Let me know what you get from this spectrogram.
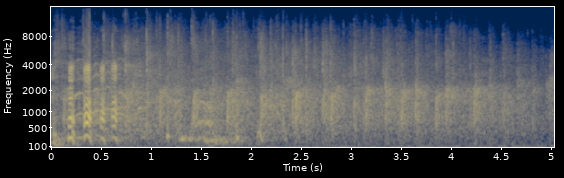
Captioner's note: laughter and applause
